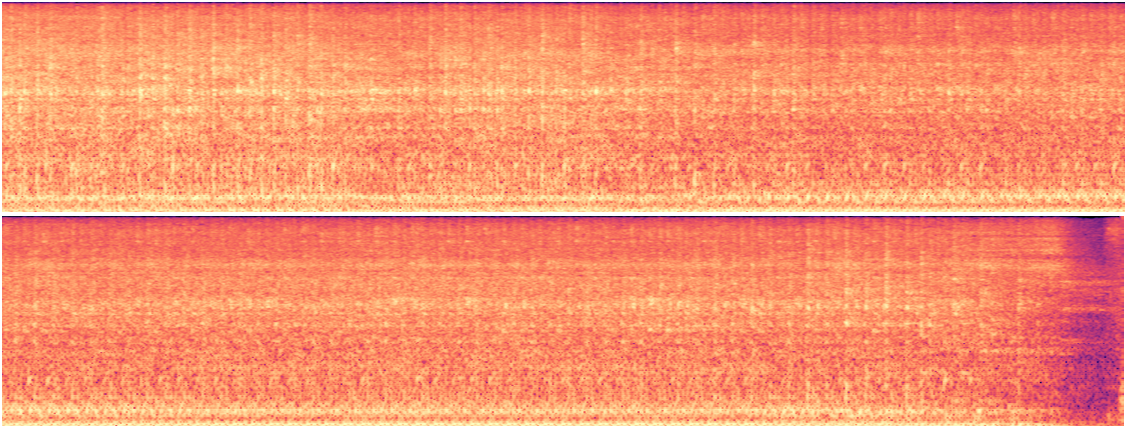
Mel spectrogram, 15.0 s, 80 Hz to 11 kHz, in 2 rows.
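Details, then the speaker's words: Free 1951 Plymouth, formerly locked-up engine, after replacing Champion plugs with Autolites: deep even rumble, steady firing, no misses or knocks until shut off, about 40 psi oil pressure; engine running healthy. "So, cool. That sounded... It's hard to tell how good it sounds because"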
